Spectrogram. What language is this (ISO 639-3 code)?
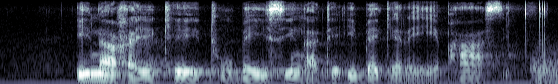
nbl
